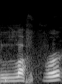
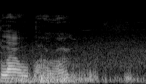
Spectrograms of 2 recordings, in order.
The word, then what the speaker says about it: Loughborough: recast by Taylors of Loughborough in 1912. And if you were to read that, you'd think it was pronounced Loughborough. It's pronounced Loughborough.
